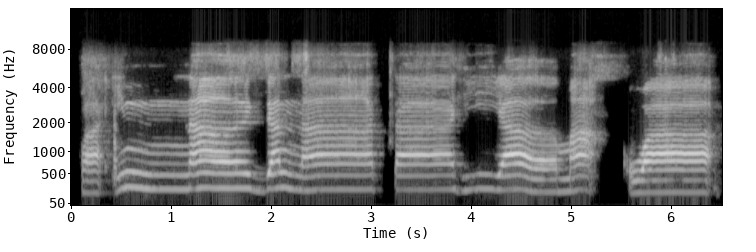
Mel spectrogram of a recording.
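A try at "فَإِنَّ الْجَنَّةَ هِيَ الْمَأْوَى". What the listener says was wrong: Ini nun tasdidnya digunakan. Fa innal jannata hiyal maqwa.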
